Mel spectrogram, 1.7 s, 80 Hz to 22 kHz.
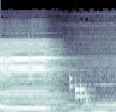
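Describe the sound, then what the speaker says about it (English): A harsh, loud electronic buzzer from the video game Portal 2 blares for under a second and then cuts off, followed by a few faint electronic blips. "When you hear the buzzer, look up at the ceiling."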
